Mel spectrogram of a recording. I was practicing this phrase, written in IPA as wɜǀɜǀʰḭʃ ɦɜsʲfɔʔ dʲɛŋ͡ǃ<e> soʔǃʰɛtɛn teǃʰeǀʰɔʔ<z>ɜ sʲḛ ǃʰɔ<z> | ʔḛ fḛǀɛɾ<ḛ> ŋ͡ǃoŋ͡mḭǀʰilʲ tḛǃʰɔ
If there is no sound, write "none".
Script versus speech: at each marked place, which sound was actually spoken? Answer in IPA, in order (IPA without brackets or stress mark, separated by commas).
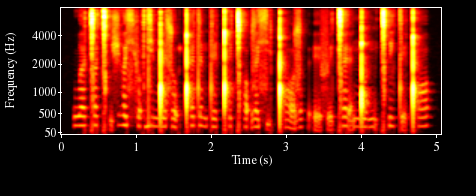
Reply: e, z, z, ɛ̰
